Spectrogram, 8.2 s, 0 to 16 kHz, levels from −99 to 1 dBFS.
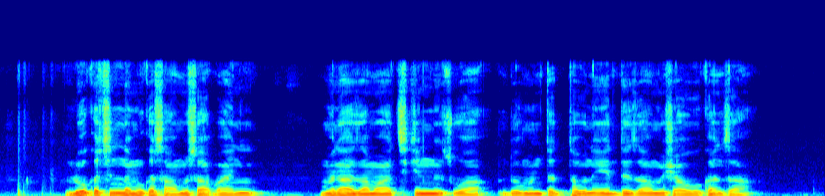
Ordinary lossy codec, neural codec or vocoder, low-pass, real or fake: none; none; 10.8 kHz; real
